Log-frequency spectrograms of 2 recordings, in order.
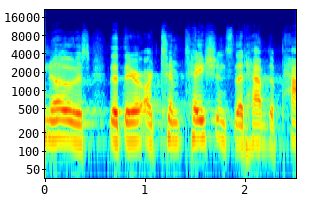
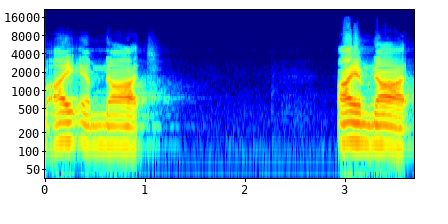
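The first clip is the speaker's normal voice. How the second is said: angry denial; 6 dB louder than usual. Acted. Peter denying.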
